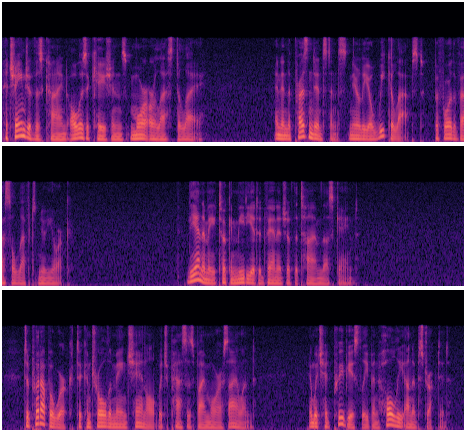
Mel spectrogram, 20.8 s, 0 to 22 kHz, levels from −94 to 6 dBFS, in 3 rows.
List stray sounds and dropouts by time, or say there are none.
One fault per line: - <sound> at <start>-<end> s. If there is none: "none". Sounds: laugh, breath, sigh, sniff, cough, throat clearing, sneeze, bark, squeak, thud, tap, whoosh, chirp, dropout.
none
